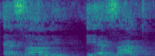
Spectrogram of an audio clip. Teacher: Exame e exato já tem um som de Z.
